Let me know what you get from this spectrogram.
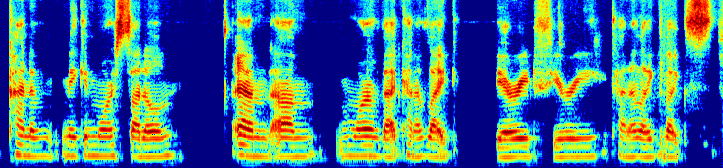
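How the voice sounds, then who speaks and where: A woman's voice: sits low, a little mellow. A woman in casual discussion on a video call, informal and searching for her words. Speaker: script collaborator giving feedback.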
